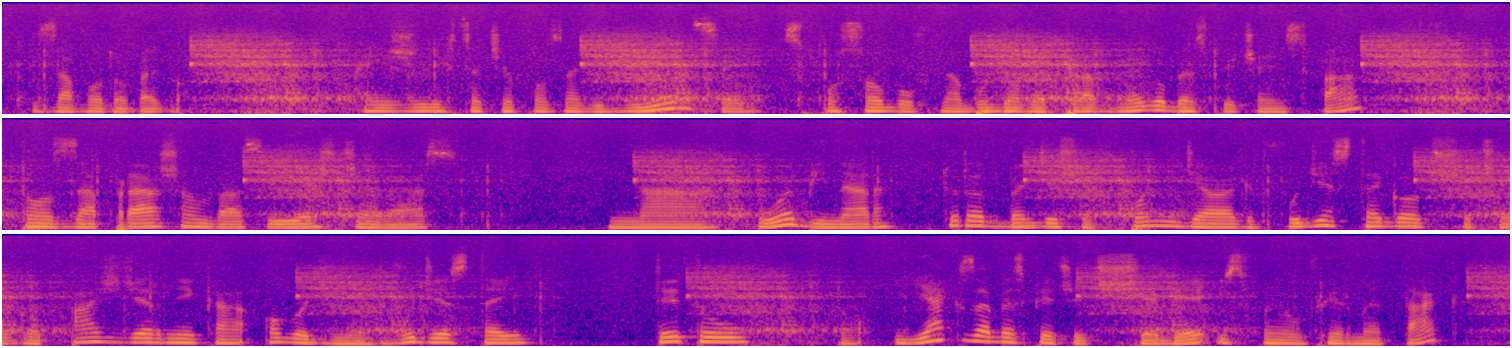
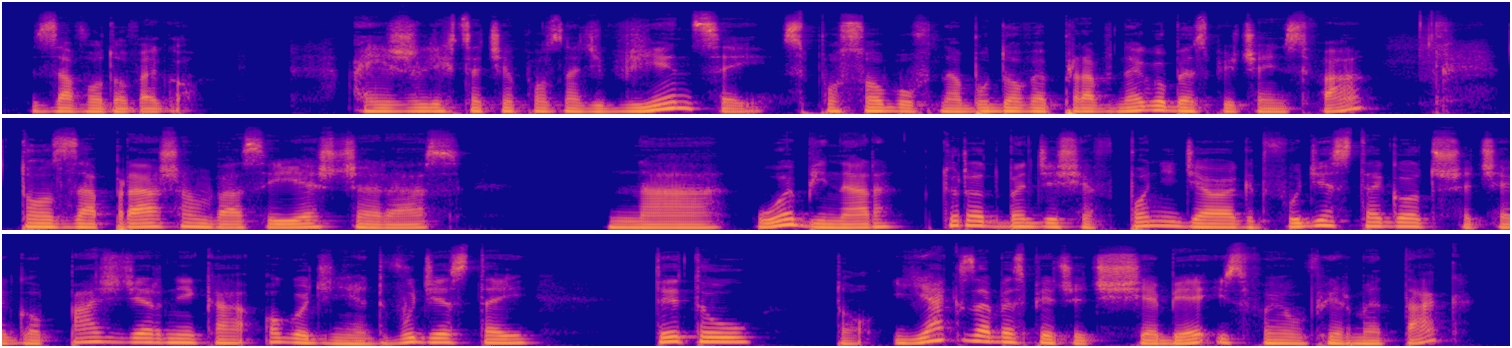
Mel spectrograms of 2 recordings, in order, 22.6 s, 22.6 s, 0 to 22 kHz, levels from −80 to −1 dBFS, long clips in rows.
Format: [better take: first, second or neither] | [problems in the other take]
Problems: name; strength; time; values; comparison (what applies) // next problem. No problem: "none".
second | hiss; loud; throughout; 2 dB below the speech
